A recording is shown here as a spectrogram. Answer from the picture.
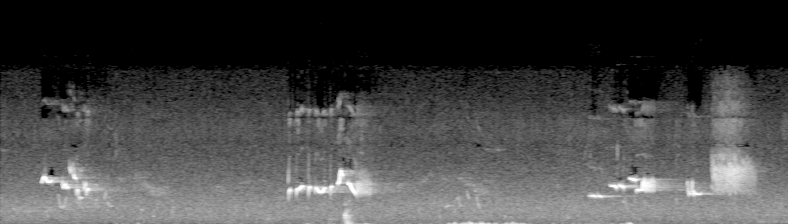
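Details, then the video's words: Wild niltava in full song, giving several separate high, clear whistled phrases of sliding and dipping notes spaced a few seconds apart, with soft low rustling between phrases and a constant faint hiss. "burung niltava gacor liar"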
